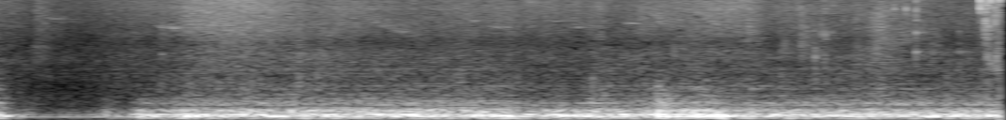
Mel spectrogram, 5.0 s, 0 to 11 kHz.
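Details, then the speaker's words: 1990s Vox AC30/6TBX on the brilliant channel: humming rises, then a loud, deep churning rumble with no treble; a noisy fault in the brilliant channel circuit, possibly a resistor or tube, not yet confirmed. "you can hear hear the humming come up there. Going on there. Yes, there's a bit of rumbling there as well."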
